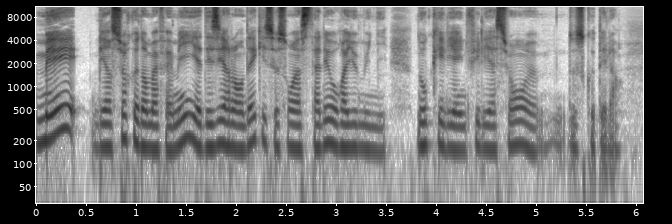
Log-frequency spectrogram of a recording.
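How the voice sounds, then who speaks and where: Very fast and with fairly even intonation, a woman speaks in a fairly low pitch with a dark, mellow tone. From France. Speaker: history lecturer. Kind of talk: radio interview.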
